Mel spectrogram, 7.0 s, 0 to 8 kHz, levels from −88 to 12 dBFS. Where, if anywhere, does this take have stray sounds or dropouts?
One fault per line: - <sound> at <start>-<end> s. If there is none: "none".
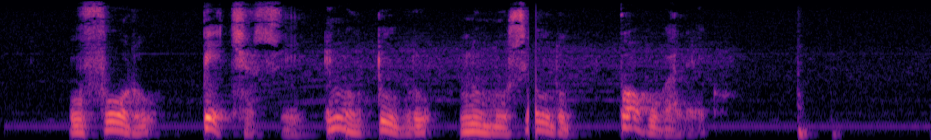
- dropout at 4.0-4.0 s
